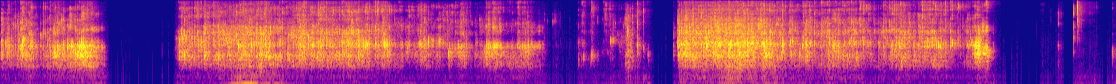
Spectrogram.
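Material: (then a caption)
Silicone. A pair of silicone bristle scrubber gloves worn on both hands rub over each other's backs and palms, making a dense, bright, rattling scratch. It comes in a short burst, then two long sustained rubbing passages with a few choppy strokes between them, separated by brief silences and ending in a couple of faint ticks.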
